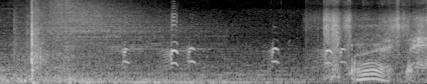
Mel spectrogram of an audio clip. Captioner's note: bird squawking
